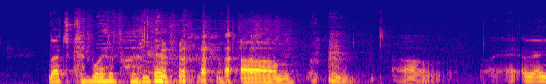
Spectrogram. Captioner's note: laughter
